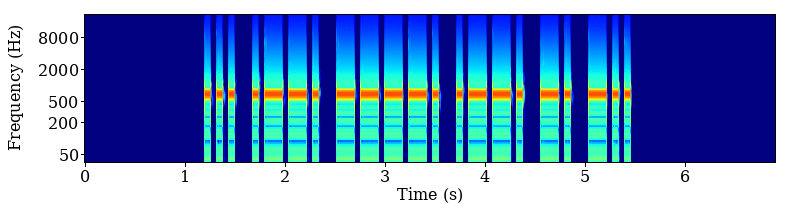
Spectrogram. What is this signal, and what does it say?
Morse code, heard as a keyed tone, about 21 wpm, 700 Hz. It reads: SP9PND
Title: 2023 SOTA Activator Call Signs - 20wpm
